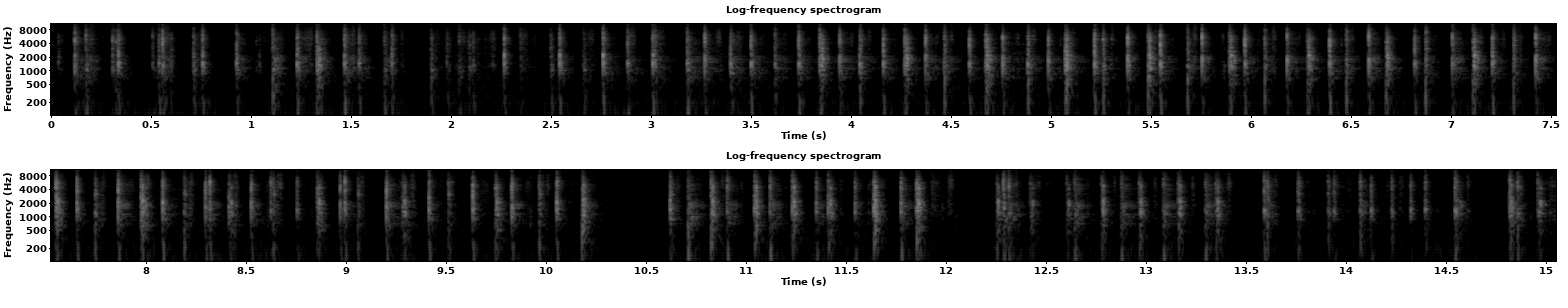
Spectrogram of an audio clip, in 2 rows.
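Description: Fingertips of both hands tap fast on a brown kraft cardboard folder resting on a notebook. The result is a dense stream of dry, bright, sharp clicks with almost no low end. Brief pauses come around 10 and 12 seconds before the rapid tapping resumes.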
